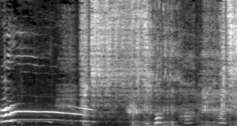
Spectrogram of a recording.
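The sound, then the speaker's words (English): A voice imitates a wolf howl: one long, wavering harmonic cry sliding slowly downward for about a second, clear, then giving way to breathy noise and scattered vocal sounds. “It's getting dark. It's the wolves again. Wolves.”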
